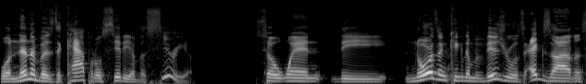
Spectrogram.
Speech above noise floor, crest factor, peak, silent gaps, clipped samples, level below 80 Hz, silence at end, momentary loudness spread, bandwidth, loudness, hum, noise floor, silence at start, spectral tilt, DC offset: 61 dB; 22 dB; -4 dBFS; none; under 0.1%; -60 dBFS; 0 s; 15 LU; 17 kHz; -25 LUFS; none; -86 dBFS; 0 s; -5 dB/octave; under 0.1%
